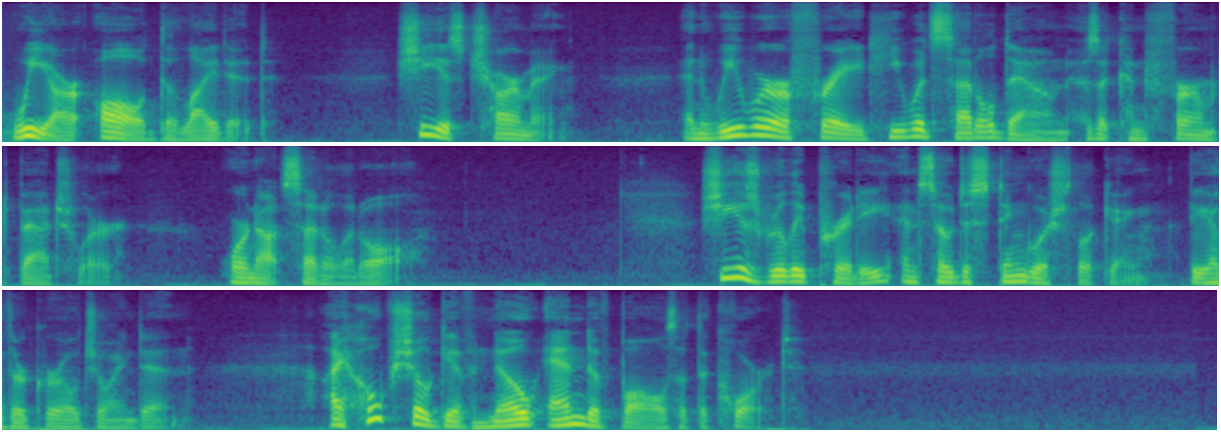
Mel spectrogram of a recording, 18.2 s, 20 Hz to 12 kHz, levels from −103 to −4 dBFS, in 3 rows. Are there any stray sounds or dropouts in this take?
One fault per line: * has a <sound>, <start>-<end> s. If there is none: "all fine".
all fine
